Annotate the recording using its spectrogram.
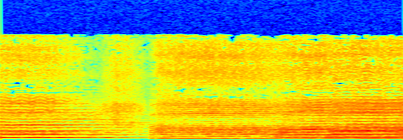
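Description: Carmelite nuns singing a slow sacred song in long held notes, with a short break about a second in before the next phrase begins.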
